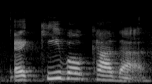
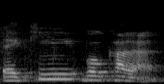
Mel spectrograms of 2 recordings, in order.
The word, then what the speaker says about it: equivocada: Oops, yo estoy equivocada. That's how we pronounce that. Equivocada. Q-U in Spanish isn't qua like English. It's k. Makes a K sound.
